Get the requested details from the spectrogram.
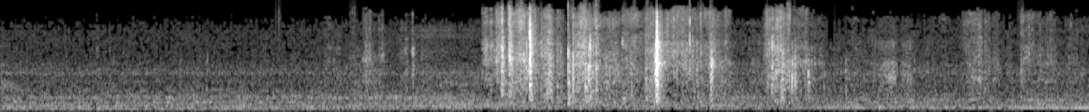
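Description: Thread is pulled through paper with a soft scratching.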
